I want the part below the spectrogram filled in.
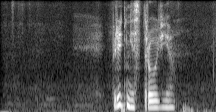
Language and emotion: Russian, neutral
